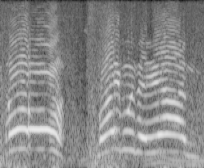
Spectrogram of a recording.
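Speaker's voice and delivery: startled high yell; surprised shout. Real, not acted. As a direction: yelp out in surprise. Game shock.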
